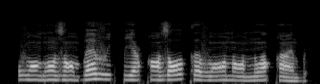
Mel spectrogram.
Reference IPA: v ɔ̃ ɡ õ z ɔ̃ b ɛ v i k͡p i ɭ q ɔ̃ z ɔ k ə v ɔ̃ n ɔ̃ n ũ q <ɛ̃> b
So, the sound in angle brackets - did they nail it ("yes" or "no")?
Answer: yes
